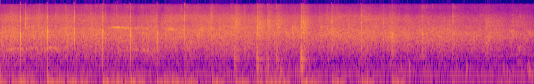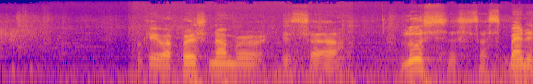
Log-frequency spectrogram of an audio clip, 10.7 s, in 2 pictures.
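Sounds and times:
audience round of applause: 0:00.0 - 0:05.7
speech: 0:06.8 - 0:10.6.

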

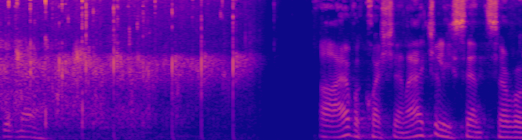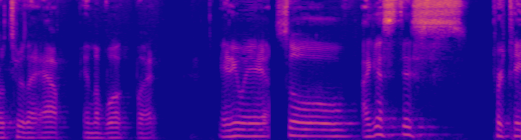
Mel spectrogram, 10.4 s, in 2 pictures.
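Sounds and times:
speech: 0:00.0 - 0:00.6, 0:03.2 - 0:10.4
audience applause: 0:00.0 - 0:02.6.

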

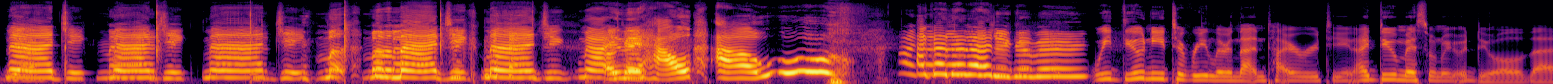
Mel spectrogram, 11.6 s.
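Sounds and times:
speech: 0:00.0 - 0:11.6
rhythmic hand clapping: 0:00.2 - 0:03.5.

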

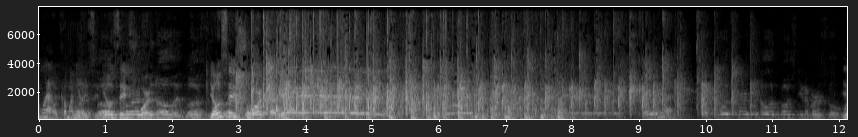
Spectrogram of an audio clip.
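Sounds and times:
speech: 0:00.0 - 0:05.2
clapping: 0:02.9 - 0:10.9.

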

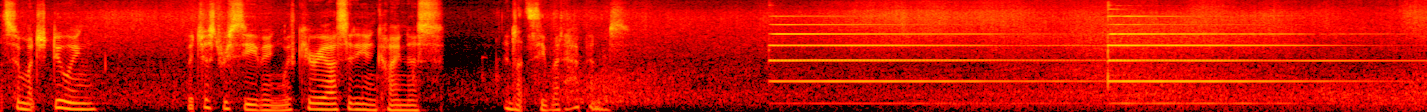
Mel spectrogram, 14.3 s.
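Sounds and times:
speech: 0:00.0 - 0:01.2, 0:01.9 - 0:06.4
meditation bell ringing: 0:07.7 - 0:14.2.

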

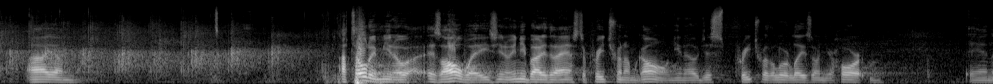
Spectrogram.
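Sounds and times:
crowd clapping: 0:00.0 - 0:03.8
speech: 0:00.3 - 0:00.9, 0:03.3 - 0:08.9, 0:09.7 - 0:09.9.

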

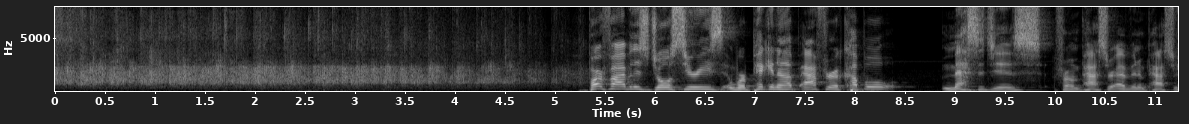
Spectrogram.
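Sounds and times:
crowd applause: 0:00.0 - 0:05.3
speech: 0:05.4 - 0:11.2.

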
